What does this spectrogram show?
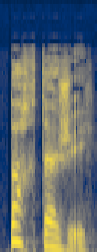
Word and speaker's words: Partager: Partager. Okay, parta, and then here G and E after. Well, R in that case, it's the sound E, so you pronounce it J.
